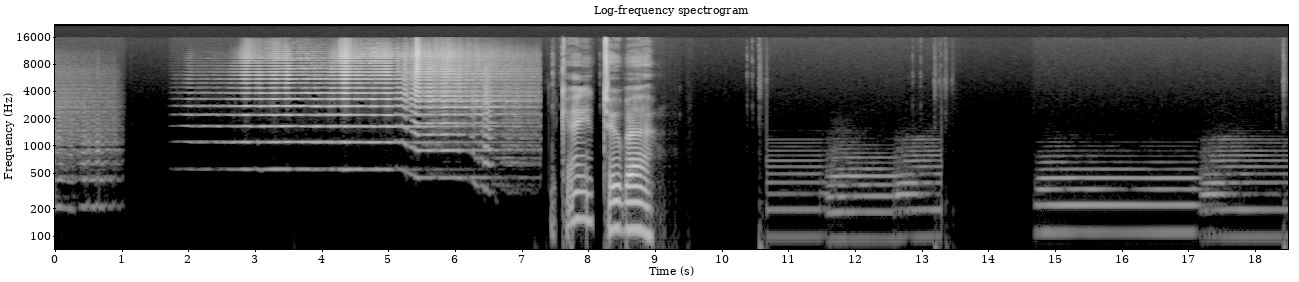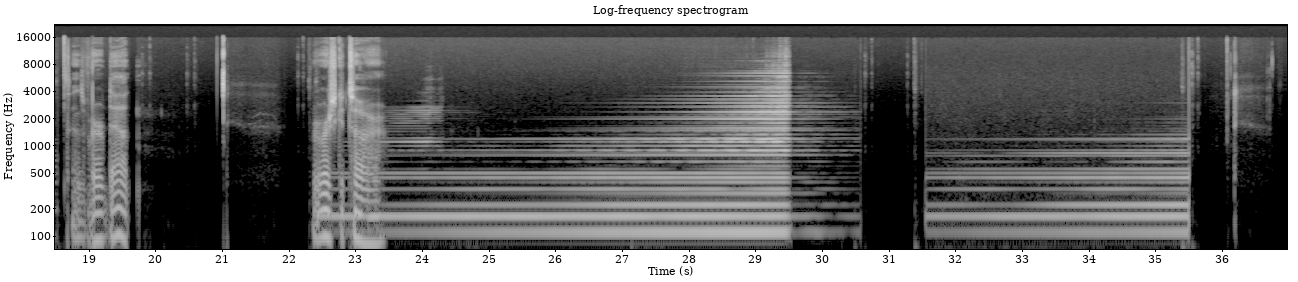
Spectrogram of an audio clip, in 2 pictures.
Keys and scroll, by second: 7.2 space, 10.5 space, 13.2 space, 18.4 space, 22.3 space, 30.5 space, 35.4 space.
